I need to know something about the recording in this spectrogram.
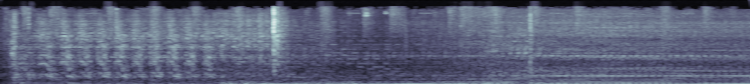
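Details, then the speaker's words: Suzuki Alto Lapin started after fitting a replacement ECU, very low on fuel: cranks and catches, then settles into a low, even idle with a steady throb, much lower than with the previous ECU; healthy start and idle. "It probably just did that because it's ridiculously low on gas, but yeah, starts up fine and it's idling way lower than the previous ECU."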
